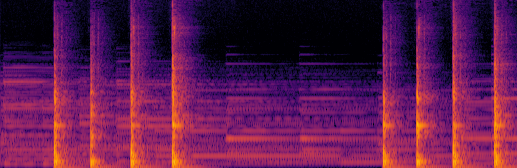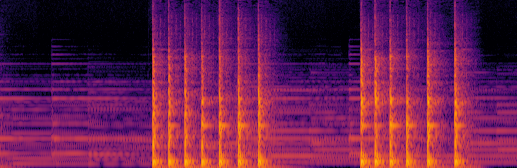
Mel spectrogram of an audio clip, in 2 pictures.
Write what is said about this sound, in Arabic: سمعنا صوت نقر على شباك اوضتي وبعدين على شباك اوضه المكتب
